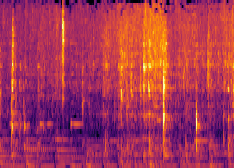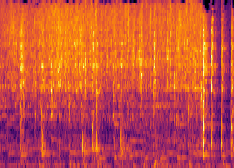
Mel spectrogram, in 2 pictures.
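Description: Sliced onion, garlic and ginger sizzling in hot oil in a stainless steel pot while a wooden spoon stirs them, with irregular light knocks of the spoon against the pot.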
